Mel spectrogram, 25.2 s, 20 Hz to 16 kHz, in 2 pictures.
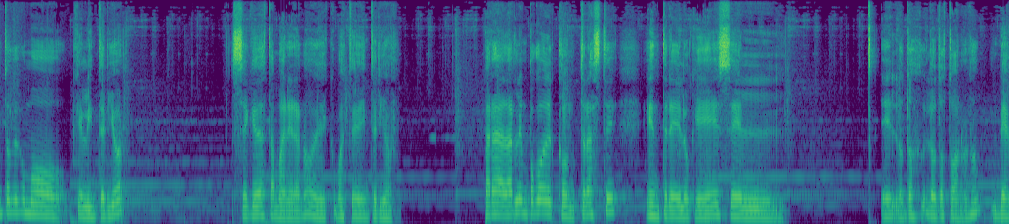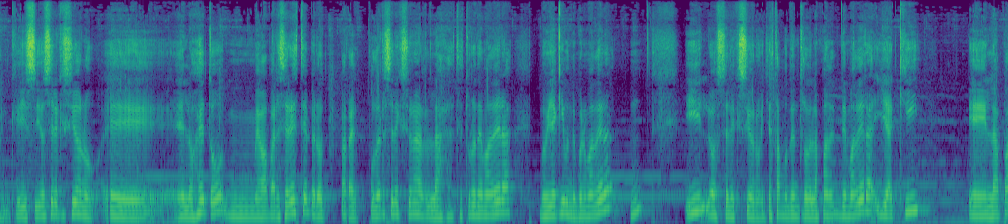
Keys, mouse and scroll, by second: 5.9 scroll down 2, 6.1-8.2 middle drag, 8.2 scroll down 2, 8.4-11.6 middle drag, 12.3-19.8 middle drag, 19.8 click, 21.2 scroll up 1, 21.7-25.2 middle drag.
